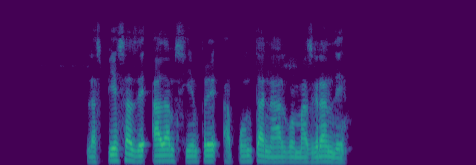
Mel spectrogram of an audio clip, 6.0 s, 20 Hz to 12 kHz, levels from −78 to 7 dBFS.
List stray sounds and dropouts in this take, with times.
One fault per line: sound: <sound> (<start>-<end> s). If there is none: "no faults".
no faults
